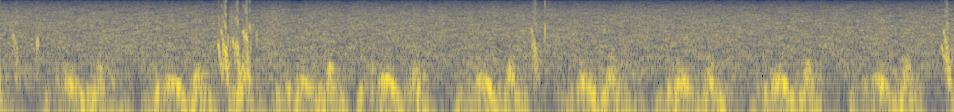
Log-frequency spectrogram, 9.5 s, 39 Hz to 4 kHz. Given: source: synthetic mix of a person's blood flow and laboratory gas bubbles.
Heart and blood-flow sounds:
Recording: Doppler ultrasound of blood flow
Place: precordium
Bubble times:
0.10-0.21 s: bubbles
0.33-0.42 s: bubbles
2.14-2.61 s: bubbles
5.29-5.49 s: bubbles
9.38-9.55 s: bubbles
From the record:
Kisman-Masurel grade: 123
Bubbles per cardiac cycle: 1 to 2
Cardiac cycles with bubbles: 10 to 50%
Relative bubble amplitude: loud (0.450 to 0.775)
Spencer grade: 2 (many but less than half of the cardiac periods contain bubble signals, singularly or in groups)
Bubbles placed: only in the low amplitude regions of the cardiac cycle

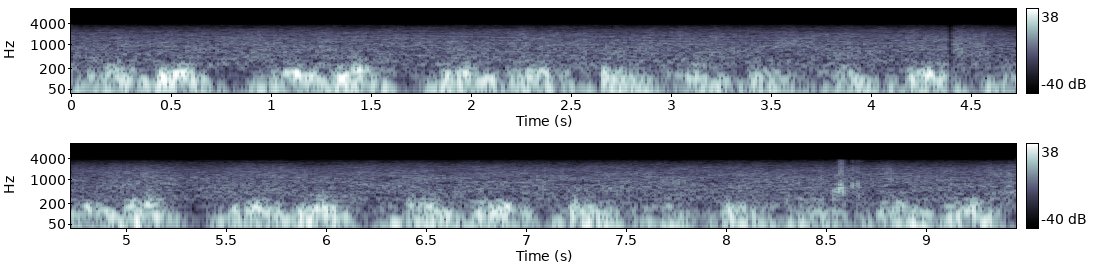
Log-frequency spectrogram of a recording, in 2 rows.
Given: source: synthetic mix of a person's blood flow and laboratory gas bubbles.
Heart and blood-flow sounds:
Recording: Doppler ultrasound of blood flow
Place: precordium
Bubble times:
8.50-8.70 s: bubbles
From the record:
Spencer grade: 1 (occasional bubble signal discernible with the cardiac motion signal, with majority of cardiac periods free of bubbles)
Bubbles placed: anywhere in the cardiac cycle

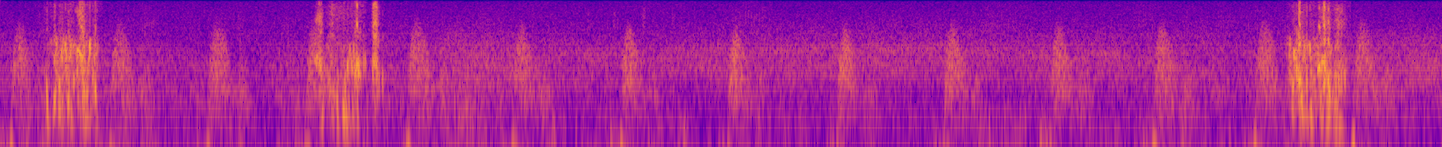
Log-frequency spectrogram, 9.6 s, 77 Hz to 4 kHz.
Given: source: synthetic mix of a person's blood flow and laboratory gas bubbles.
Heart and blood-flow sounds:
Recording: Doppler ultrasound of blood flow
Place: subclavian vein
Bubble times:
0.28-0.68 s: bubbles
2.09-2.57 s: bubbles
8.56-9.00 s: bubbles
From the record:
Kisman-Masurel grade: 223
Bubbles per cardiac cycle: several, 3 to 8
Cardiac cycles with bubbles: 10 to 50%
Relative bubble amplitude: loud (0.450 to 0.775)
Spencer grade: 2 (many but less than half of the cardiac periods contain bubble signals, singularly or in groups)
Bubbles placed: anywhere in the cardiac cycle

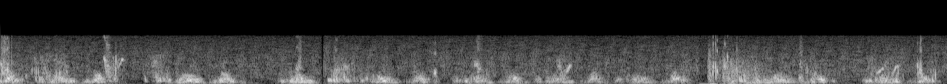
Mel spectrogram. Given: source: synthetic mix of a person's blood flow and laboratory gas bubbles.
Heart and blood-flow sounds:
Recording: Doppler ultrasound of blood flow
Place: precordium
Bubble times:
0.00-0.70 s: bubbles
1.02-1.27 s: bubbles
1.42-1.72 s: bubbles
2.94-3.06 s: bubbles
3.25-3.71 s: bubbles
4.32-4.39 s: bubbles
4.71-4.98 s: bubbles
5.54-5.73 s: bubbles
6.81-6.91 s: bubbles
7.09-7.48 s: bubbles
7.97-8.18 s: bubbles
8.65-9.04 s: bubbles
9.14-9.39 s: bubbles
From the record:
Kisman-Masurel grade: 233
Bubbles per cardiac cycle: several, 3 to 8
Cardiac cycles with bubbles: 50 to 99%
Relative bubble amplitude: loud (0.450 to 0.775)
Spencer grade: 3 (all of the cardiac periods contain showers or single bubble signals, but not dominating or overriding the cardiac motion signals)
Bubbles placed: anywhere in the cardiac cycle

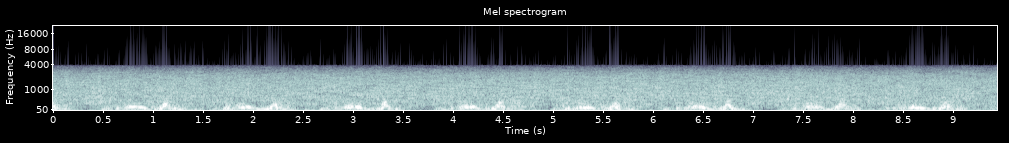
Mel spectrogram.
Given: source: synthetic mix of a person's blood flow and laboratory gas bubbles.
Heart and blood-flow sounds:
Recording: Doppler ultrasound of blood flow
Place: precordium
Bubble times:
4.54-4.82 s: bubbles
5.02-5.15 s: bubbles
From the record:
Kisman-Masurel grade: 111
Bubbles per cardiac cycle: 1 to 2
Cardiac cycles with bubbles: 1 to 10%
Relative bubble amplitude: barely perceptible (0.100 to 0.250)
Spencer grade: 1 (occasional bubble signal discernible with the cardiac motion signal, with majority of cardiac periods free of bubbles)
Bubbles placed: only in the low amplitude regions of the cardiac cycle

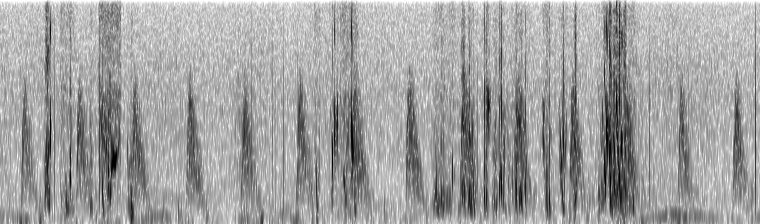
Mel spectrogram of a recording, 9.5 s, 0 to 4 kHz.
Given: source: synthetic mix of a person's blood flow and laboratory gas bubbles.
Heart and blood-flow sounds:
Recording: Doppler ultrasound of blood flow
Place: subclavian vein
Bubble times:
0.55-0.67 s: bubbles
0.75-0.94 s: bubbles
1.12-1.19 s: bubbles
1.23-1.52 s: bubbles
1.58-1.72 s: bubbles
3.93-4.00 s: bubbles
4.11-4.49 s: bubbles
5.39-5.98 s: bubbles
6.03-6.61 s: bubbles
6.77-6.92 s: bubbles
6.98-7.10 s: bubbles
7.15-7.25 s: bubbles
7.46-7.96 s: bubbles
From the record:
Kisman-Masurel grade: 222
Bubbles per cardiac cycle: several, 3 to 8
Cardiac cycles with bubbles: 10 to 50%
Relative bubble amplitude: moderate (0.250 to 0.450)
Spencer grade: 2 (many but less than half of the cardiac periods contain bubble signals, singularly or in groups)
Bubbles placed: anywhere in the cardiac cycle

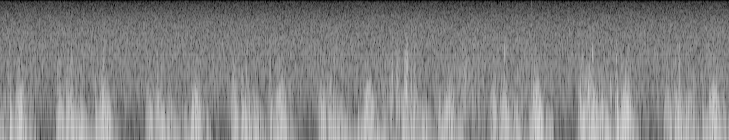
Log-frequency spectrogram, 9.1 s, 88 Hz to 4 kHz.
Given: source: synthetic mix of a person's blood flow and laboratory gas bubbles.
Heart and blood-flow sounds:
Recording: Doppler ultrasound of blood flow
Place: precordium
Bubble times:
2.95-2.99 s: bubbles
3.02-3.11 s: bubbles
7.32-7.38 s: bubbles
7.43-7.48 s: bubbles
8.15-8.39 s: bubbles
From the record:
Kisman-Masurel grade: 121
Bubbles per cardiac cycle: 1 to 2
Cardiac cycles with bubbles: 10 to 50%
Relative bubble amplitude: barely perceptible (0.100 to 0.250)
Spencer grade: 2 (many but less than half of the cardiac periods contain bubble signals, singularly or in groups)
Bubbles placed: only in the low amplitude regions of the cardiac cycle

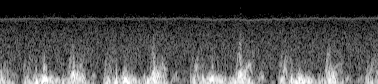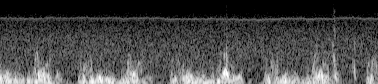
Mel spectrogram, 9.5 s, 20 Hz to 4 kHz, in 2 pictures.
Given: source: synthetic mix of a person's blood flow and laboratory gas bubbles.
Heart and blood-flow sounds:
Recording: Doppler ultrasound of blood flow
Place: precordium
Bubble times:
8.87-8.97 s: bubbles
9.12-9.22 s: bubbles
From the record:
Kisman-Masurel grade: 212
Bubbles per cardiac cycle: several, 3 to 8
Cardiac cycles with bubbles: 1 to 10%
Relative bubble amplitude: moderate (0.250 to 0.450)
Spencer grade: 1 (occasional bubble signal discernible with the cardiac motion signal, with majority of cardiac periods free of bubbles)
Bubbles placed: only in the low amplitude regions of the cardiac cycle

